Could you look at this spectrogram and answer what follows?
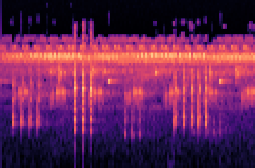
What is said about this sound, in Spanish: La rana de zarzal vive en amplias zonas de Sudamérica, es de un color verde brillante con puntos rojos o blancos y tiene unos ojos enormes.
